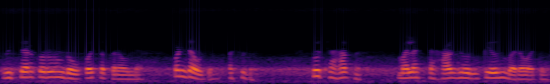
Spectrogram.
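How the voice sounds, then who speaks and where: A woman voicing a calm, cunning village farmer husband with a secretive, teasing manner. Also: medium pitch, unhurried, lightly acted. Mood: weary. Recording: phone-like line with faint hiss.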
